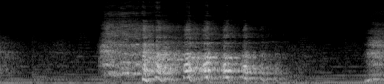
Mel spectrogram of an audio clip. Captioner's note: laughing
